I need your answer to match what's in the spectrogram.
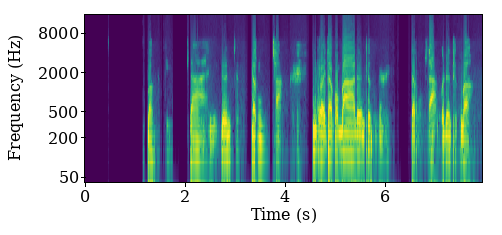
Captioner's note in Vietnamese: hắng giọng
